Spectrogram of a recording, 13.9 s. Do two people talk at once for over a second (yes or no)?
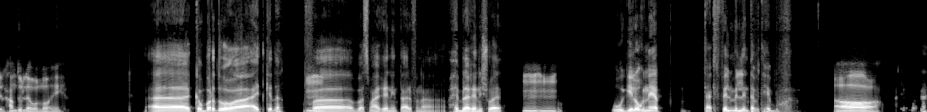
no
